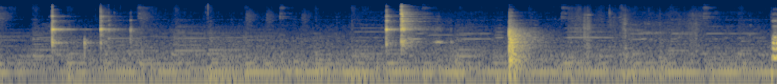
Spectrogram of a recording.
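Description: A metal baklava pan soaked with honey handled and set back into an oven: several distinct metallic clanks and clinks spaced a second or so apart, close, over a low steady kitchen hum.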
